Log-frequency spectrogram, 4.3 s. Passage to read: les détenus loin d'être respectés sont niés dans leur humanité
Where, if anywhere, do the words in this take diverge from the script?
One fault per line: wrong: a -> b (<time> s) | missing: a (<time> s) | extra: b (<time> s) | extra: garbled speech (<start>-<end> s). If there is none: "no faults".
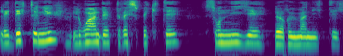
missing: dans (3.3 s)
